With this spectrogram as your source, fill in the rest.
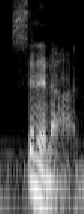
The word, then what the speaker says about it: Synanon: It was described or the Synanon. How do you say it? Synanon.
